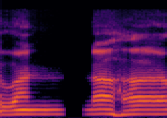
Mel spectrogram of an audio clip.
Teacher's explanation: واو زبر کو نون کے ساتھ ملانا ہے، نون مشدد ہے، یہاں پر غنہ لازمی ہوگا اور نون کو 2 بار پڑھنا ہے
